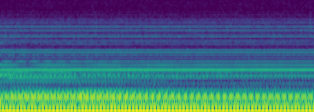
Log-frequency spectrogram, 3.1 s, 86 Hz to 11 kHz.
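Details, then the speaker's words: Foals FJM7 Ultra Jazzmaster copy with upgraded pickups and electronics, bridge-only pickup position: a constant low 60-cycle mains hum with stacked higher tones. "Now, when we switch over. To our bridge only position. You can hear the 60 cycle hum for sure."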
